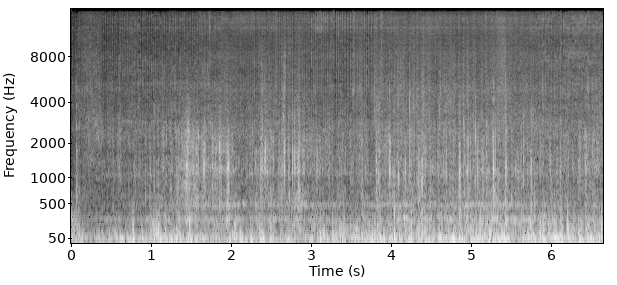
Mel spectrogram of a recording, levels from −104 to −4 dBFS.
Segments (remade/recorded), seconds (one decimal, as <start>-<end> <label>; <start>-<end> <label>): 0.0-1.8 recorded; 1.8-5.8 remade; 5.8-6.7 recorded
